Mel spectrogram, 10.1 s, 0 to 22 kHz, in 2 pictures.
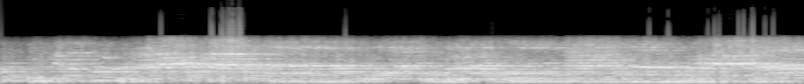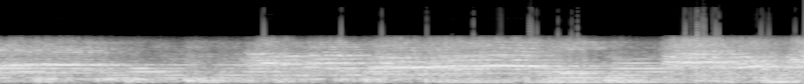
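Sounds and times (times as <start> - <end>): group of voices singing: 0.3 - 10.0.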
